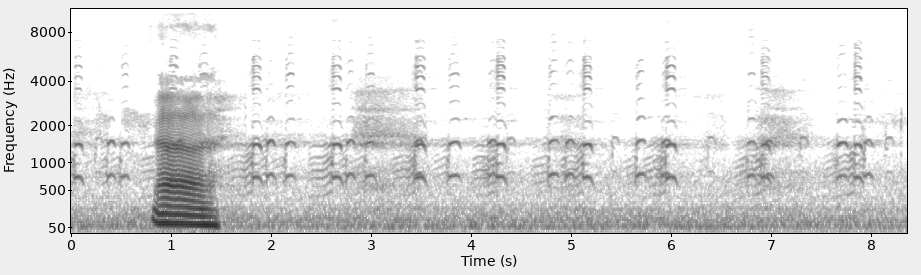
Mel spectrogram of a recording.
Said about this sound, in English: There's the alarm call of the geese, and the gulls decide to listen to them. But then they realize that there is really nothing to fear because we are not trying to harm them in any way.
